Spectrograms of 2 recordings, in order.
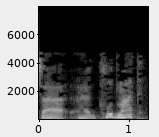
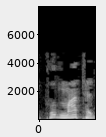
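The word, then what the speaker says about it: Club-Mate: It's Club Mate Day. Did I say that right? – No. – How should I have said that? – Mate. – Club Mate Day.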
